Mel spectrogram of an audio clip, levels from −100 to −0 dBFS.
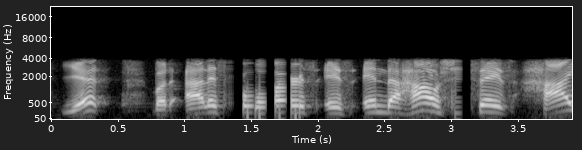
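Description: A telephone speech recording, band-limited to roughly 300 Hz to 3.5 kHz as expected for G.711 coding, shows packet loss with pitch repetition twice. From 1.26 to 1.86 s, just before "is in the house", about 450 ms goes missing in scattered gaps, the longest near 120 ms. The receiver loops the last pitch period, giving held, buzzy fragments that fade out. At 3.03 to 3.15 s, right after "is in the house", a single 120 ms gap produces the same droning hold.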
